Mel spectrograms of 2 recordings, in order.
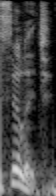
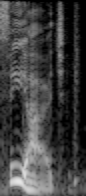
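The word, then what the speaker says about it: sillage: It's got crazy silage." No, it's actually pronounced seage.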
